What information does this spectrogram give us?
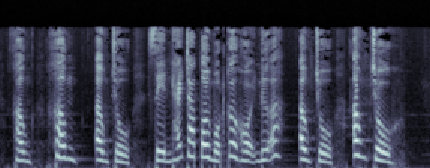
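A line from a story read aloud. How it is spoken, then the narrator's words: Young man wailing miserably. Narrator (Vietnamese): Người thanh niên kêu gào thảm thiết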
